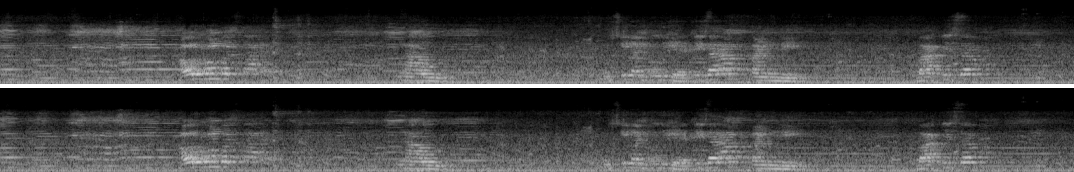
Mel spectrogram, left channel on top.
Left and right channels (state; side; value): normal; both; correlation 0.73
